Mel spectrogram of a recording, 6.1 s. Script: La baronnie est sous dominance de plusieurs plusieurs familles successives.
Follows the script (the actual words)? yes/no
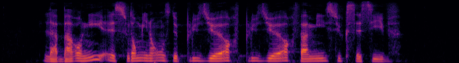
yes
